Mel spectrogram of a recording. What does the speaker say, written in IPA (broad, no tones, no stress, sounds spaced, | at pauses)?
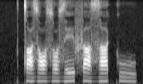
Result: tˤ o z ɔ zˤ o z e f ɛ zˤ e k u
